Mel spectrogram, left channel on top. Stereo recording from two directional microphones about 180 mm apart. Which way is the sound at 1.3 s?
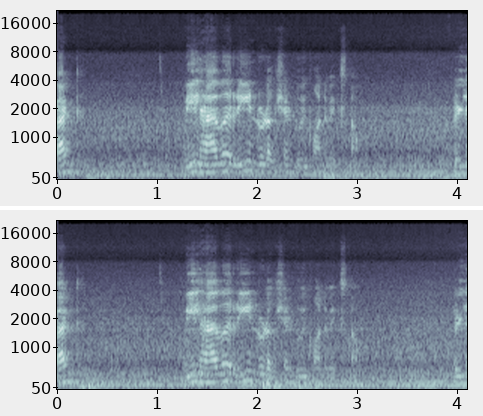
Centre (ahead or behind).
